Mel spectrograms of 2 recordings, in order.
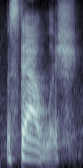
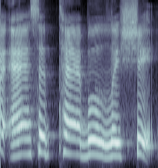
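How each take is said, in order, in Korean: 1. 세 음절이고, 두 번째 음절에 강세를 줘요. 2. 여섯 음절로, 고르고 따로따로 발음해요. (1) "바나나 리듬이랑 똑같이 소리를 내셔야 돼요" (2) "이렇게 하면 안 되고"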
